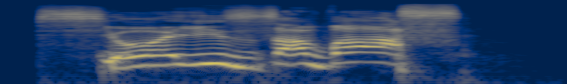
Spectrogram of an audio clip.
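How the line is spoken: Angry shouting. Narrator (Russian): закричал Симпкинс

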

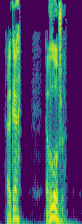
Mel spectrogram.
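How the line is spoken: Embarrassed muttering. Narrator (Russian): смущенно пробормотал Натан

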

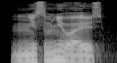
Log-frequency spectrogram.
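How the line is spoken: Gruff mutter. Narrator (Russian): буркнул Рустам

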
